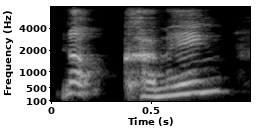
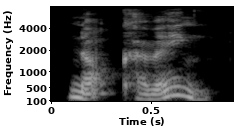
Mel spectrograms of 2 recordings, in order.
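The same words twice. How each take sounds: First: High, louder disbelieving question; dismayed surprise. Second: Said in the usual way. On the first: A narrator's reading. Bob questioning his wife in dismay. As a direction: sound let down and astonished. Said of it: "with a sudden declension in his high spirits". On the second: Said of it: "said Missus Cratchit".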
